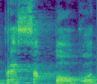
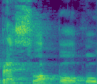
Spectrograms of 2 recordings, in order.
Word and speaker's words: pressappoco: The pressappoco, that O disappeared. We don't say presso a poco, we say pressappoco. Pressappoco, spelled like that without the O. It's the 2 P's that you need.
